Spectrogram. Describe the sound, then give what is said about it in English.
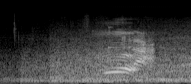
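A truck cruises along a freeway on the outskirts of a large city with a steady, low engine and road rumble. A voice is briefly heard over it. “Now, in the hazy sunshine of late afternoon, Lincoln's truck cruises along a freeway on the outskirts of a large city.”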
